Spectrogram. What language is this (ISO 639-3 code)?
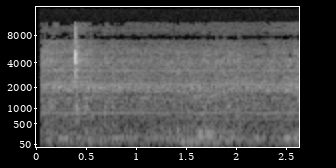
ben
